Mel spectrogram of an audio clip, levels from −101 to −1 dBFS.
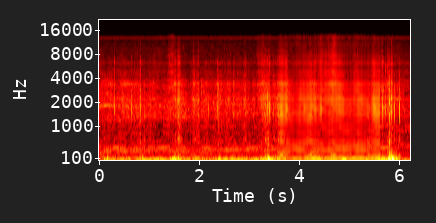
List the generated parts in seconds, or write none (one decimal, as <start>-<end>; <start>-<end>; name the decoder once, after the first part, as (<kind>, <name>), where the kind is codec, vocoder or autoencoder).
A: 3.6-5.6 (vocoder, BigVGAN v2)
